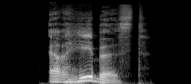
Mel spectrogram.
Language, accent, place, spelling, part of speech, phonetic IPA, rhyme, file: German, Germany, Berlin, erhebest, verb, [ɛɐ̯ˈheːbəst], -eːbəst, De-erhebest.ogg
- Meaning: second-person singular subjunctive I of erheben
